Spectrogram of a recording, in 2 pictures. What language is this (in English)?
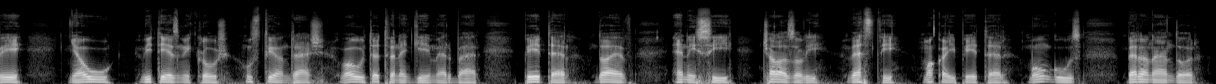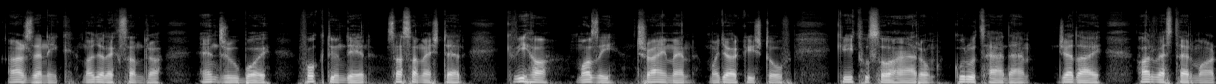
Hungarian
